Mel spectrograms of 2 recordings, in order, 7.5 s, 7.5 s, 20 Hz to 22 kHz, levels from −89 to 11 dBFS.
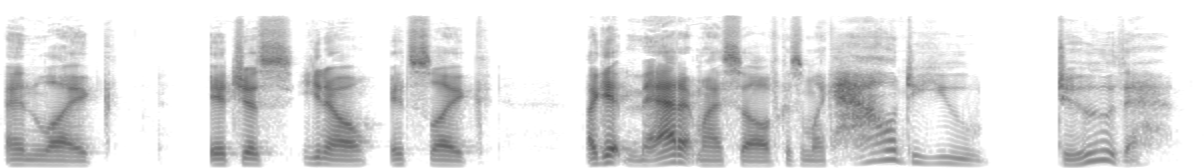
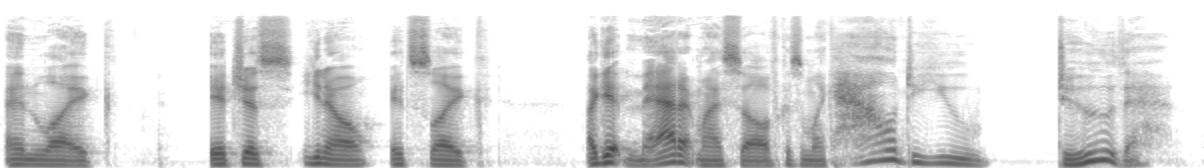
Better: second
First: thin; very; fading below 550 Hz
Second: none

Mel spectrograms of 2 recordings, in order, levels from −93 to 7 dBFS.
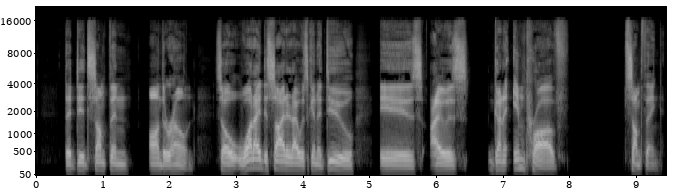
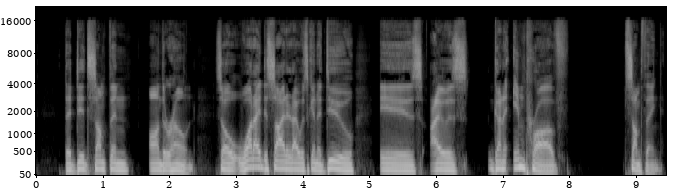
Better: second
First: thin; very; fading below 300 Hz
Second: none

